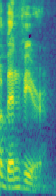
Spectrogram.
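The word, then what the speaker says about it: Ben-Gvir: of another murderous criminal it's Mar benvir think the g is silent similar to the International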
